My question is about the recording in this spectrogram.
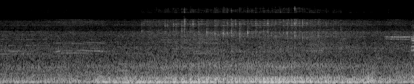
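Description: Street traffic noise: the low rumble of a passing motor vehicle's engine, building up over the first few seconds and easing slightly near the end.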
